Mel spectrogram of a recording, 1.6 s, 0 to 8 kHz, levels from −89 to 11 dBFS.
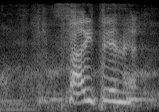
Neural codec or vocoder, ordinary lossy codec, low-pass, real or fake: codec, 24 kHz, 3 kbps, HILCodec; none; 7.2 kHz; fake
